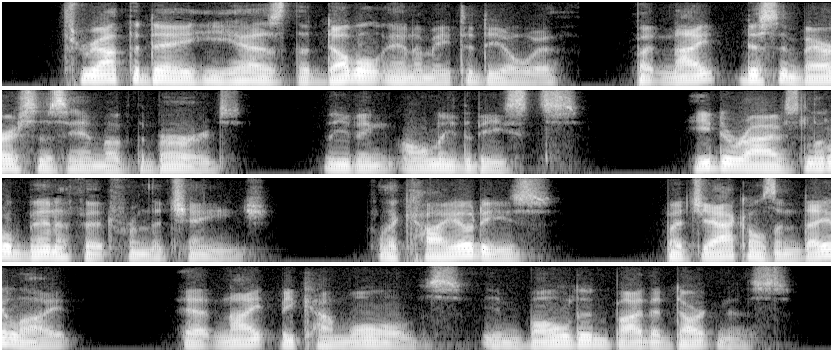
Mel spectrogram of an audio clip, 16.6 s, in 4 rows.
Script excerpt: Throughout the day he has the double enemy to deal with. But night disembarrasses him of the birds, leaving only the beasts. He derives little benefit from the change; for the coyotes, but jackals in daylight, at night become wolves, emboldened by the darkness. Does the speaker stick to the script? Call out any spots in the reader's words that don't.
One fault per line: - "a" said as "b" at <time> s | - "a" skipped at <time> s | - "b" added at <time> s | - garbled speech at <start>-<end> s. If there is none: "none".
none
